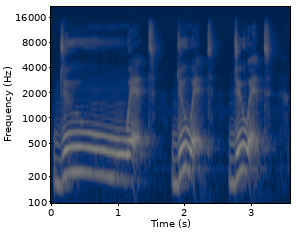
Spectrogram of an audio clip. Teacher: To get rid of that pause, you can add a very soft W.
